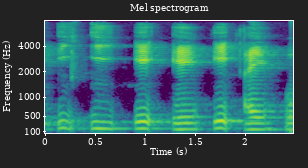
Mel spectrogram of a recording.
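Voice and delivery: "ई, ई, ए, ए, ए, ऐ" said slowly and carefully, tongue forward; front vowel drill. Shown as a demonstration. Teacher saying front vowels aloud for students to copy. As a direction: articulate each front vowel clearly for practice. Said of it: "आप बोल के भी दे सकते हैं".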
